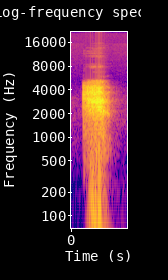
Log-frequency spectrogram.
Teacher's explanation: If you release the tongue more slowly, you get ch, because the air is escaping as the tongue is moving down. If you don't add any voice, you get that lovely ch sound. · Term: affricate sound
